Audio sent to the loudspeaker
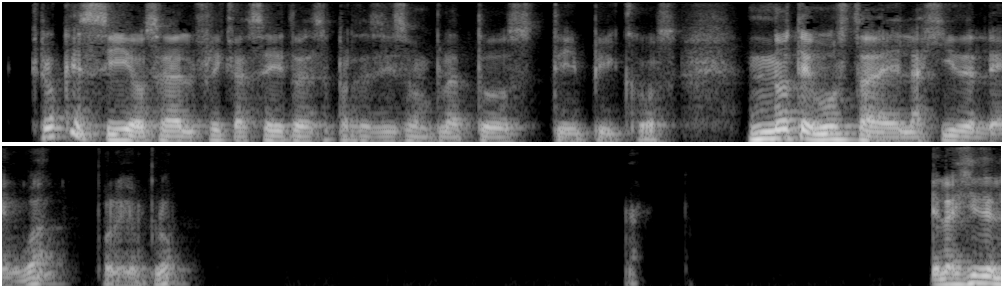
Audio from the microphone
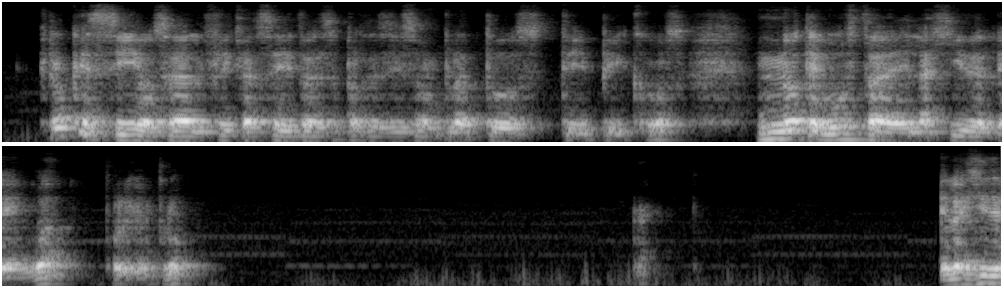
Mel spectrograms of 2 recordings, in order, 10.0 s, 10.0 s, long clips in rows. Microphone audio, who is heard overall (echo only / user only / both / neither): echo only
